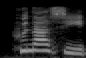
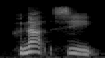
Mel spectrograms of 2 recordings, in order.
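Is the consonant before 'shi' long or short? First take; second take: short; long. First: The 'sh' consonant is short, without a held pause. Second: The 'sh' consonant is long, with a held pause. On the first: The speaker calls it wrong. "ふなっしーと聞こえたので、小さいつを忘れずに発音しましょう" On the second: The speaker calls it right. "小さいつを忘れずに発音しましょう"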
